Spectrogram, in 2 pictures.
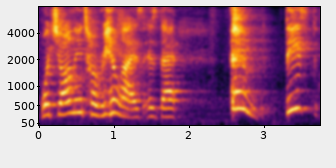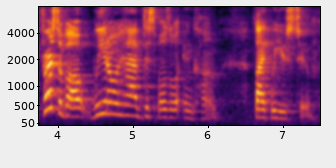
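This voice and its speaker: A woman's voice: on the high side, expressive, measured pace, darkish tone. A young woman, ranting to the camera in an exasperated, profane storytelling way. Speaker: vlogger.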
